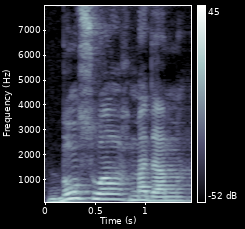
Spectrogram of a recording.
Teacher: esse e no final ele é tão discreto que a gente quase não escuta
